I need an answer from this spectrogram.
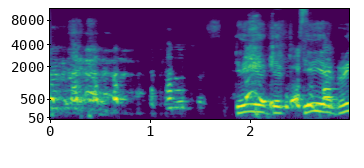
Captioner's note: laughter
